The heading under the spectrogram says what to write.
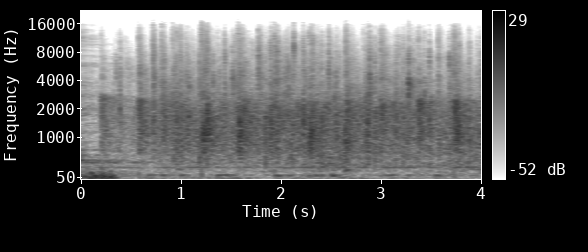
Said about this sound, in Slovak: poprosíme potlesk.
